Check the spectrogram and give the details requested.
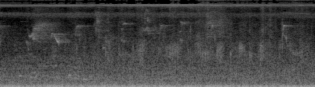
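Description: Birds chirping in short, scattered calls, some falling in pitch, over a steady low rumble.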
